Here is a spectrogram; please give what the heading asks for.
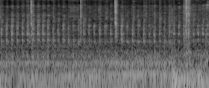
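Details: Honda Civic idling with a fast metallic tick and sharp, uneven knocks from inside the engine, described as sounding like metal grinding, with a mechanic on hand. Engine knocking at idle.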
